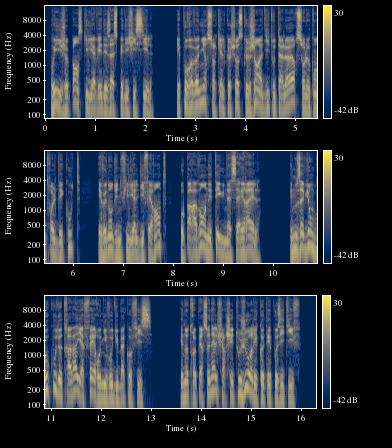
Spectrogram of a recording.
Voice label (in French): voice over voix off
